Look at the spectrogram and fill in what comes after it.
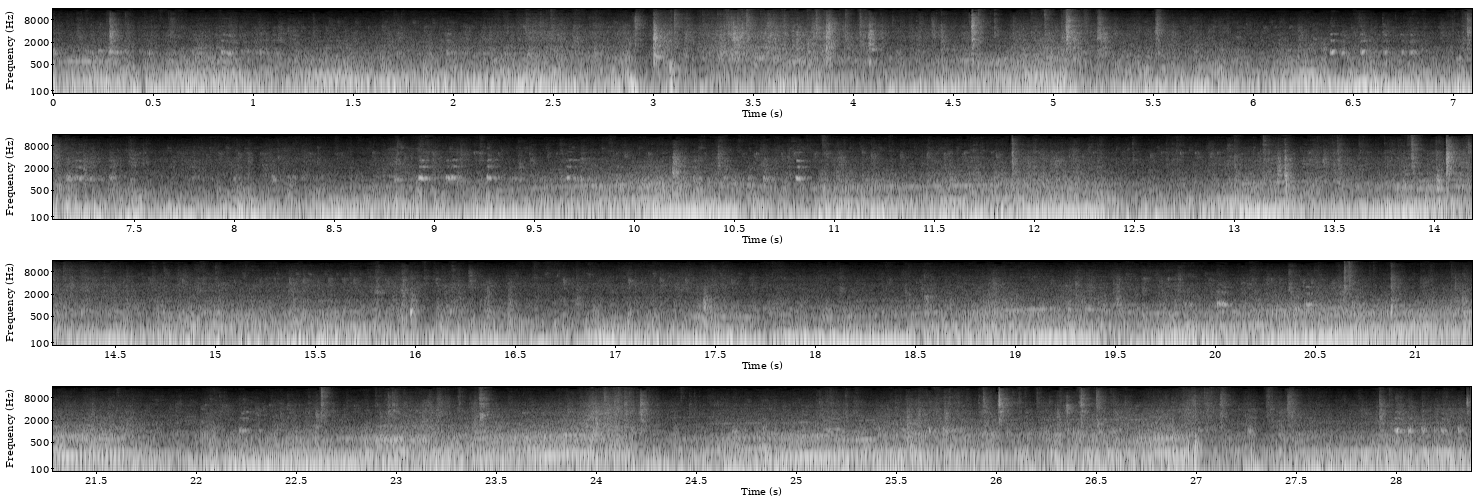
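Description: Subaru Impreza WRX STI's turbocharged flat-four engine revving hard, heard from inside the cabin. The pitch keeps climbing and dropping as the car is driven through the course. Frequent sharp clacks and knocks of gravel and mud hitting the car run over a heavy rumble.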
